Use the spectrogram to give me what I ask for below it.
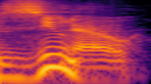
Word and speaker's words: Zuno: In addition, there's the completely unrelated character Zuno, right? Who in that case it's Zu and then No.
